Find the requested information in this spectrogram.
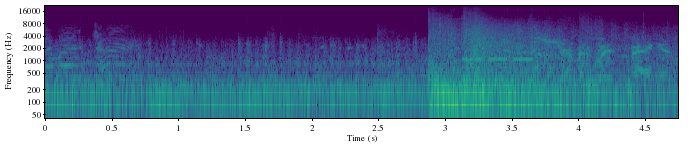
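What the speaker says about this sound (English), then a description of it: "A lot of rocket artillery for Tonimontana." Rocket artillery fires in a Company of Heroes 3 match between the German Afrika Korps and US forces, a dense roar of launches and blasts that swells partway through under continuous game noise and a commentator's voice.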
